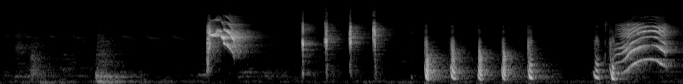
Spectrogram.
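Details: Pet baby rose-ringed parakeet taught to say mummy: low murmurs, then a harsh rising screech, a quick burst of sharp clicking notes, and a final arched, harmonic whistled phrase.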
